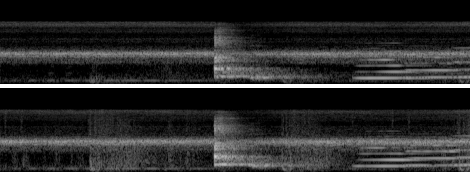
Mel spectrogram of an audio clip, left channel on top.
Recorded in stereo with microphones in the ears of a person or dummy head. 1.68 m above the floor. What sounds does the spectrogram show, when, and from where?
0.0 s an insect: 50° left (ahead or behind), 0.9 m
2.1 s crying: 10° right (ahead or behind), 1.0 m
3.5 s a flute: 10° left (ahead or behind), 1.4 m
